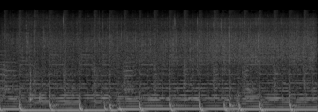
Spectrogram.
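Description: Sliced red bell peppers and onions sizzling as they fry in oil in a pan, over background music.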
